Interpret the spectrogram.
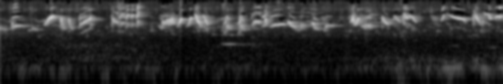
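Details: Oriental white-eye singing a lively lure song to prompt other white-eyes: dense, continuous high twittering of quick chirps and warbled slides, with a brief low tone near the middle.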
